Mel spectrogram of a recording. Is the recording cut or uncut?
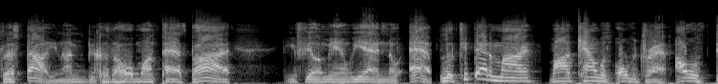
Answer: cut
